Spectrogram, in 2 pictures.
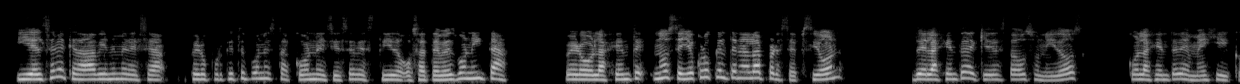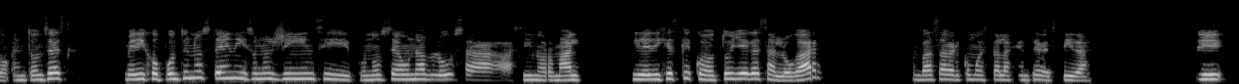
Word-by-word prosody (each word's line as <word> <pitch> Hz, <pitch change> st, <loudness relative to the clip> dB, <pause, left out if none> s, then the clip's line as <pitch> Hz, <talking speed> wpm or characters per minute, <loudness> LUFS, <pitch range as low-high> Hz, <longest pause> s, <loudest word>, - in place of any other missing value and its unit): y 240 Hz, 0 st, +5 dB
él 235 Hz, 0 st, +5 dB
se 310 Hz, -, -2 dB
me 350 Hz, -1 st, -1 dB
quedaba 230 Hz, -3 st, +4 dB
viendo 245 Hz, 0 st, +2 dB
y -, -, 0 dB
me 250 Hz, -, 0 dB
decía: 220 Hz, -1 st, -2 dB, 0.2 s
"¿Pero 235 Hz, -2 st, +1 dB
por 230 Hz, 0 st, -8 dB
qué 250 Hz, -, -2 dB
te 275 Hz, -, -4 dB
pones 270 Hz, 0 st, -2 dB
tacones 225 Hz, -1 st, -1 dB
y -, -, 0 dB
ese 210 Hz, +4 st, -3 dB
vestido?, 220 Hz, -2 st, -1 dB
o 195 Hz, -, -3 dB
sea, 210 Hz, +2 st, 0 dB
te 210 Hz, +1 st, +1 dB
ves 220 Hz, +2 st, +3 dB
bonita, 270 Hz, -4 st, +2 dB, 0.5 s
pero 230 Hz, -1 st, +4 dB
la 215 Hz, -1 st, +4 dB
gente". 240 Hz, +5 st, -1 dB
No 285 Hz, +4 st, +3 dB
sé, 265 Hz, -4 st, +3 dB
yo 265 Hz, +1 st, +3 dB
creo 330 Hz, +1 st, 0 dB
que 335 Hz, -, -1 dB
el 305 Hz, -, 0 dB
tener 290 Hz, -1 st, +1 dB
la 295 Hz, 0 st, +6 dB
percepción, 230 Hz, -, -1 dB, 0.7 s
de 240 Hz, +1 st, +4 dB
la 230 Hz, -1 st, +5 dB
gente 240 Hz, +4 st, -2 dB
de 290 Hz, -, +1 dB
aquí 225 Hz, -3 st, -4 dB
de 225 Hz, -, -1 dB
Estados 230 Hz, +1 st, -5 dB
Unidos, 215 Hz, +6 st, -3 dB, 0.4 s
con 230 Hz, 0 st, -3 dB
la 225 Hz, -2 st, +2 dB
gente 225 Hz, +2 st, -3 dB
de 240 Hz, -2 st, 0 dB
México. 200 Hz, -3 st, -4 dB
Entonces, 215 Hz, +6 st, +1 dB, 0.6 s
me 230 Hz, 0 st, +1 dB
dijo: 245 Hz, 0 st, +3 dB
"Ponte 250 Hz, +3 st, +2 dB
unos 300 Hz, -1 st, -1 dB
tenis, 280 Hz, -1 st, +2 dB
unos 255 Hz, -1 st, 0 dB
jeans 255 Hz, -1 st, +1 dB
y, 225 Hz, -5 st, -1 dB
pues, 205 Hz, +1 st, -6 dB
no 220 Hz, +2 st, -1 dB
sé, 230 Hz, +2 st, -1 dB
una 235 Hz, +1 st, +1 dB
blusa 225 Hz, 0 st, -3 dB, 0.4 s
así 210 Hz, 0 st, -4 dB
normal". 200 Hz, 0 st, 0 dB, 0.5 s
Y 230 Hz, -, +1 dB
le 225 Hz, 0 st, +5 dB
dije: 230 Hz, +3 st, +2 dB
"Es 255 Hz, -, -11 dB
que 280 Hz, 0 st, -3 dB
cuando 220 Hz, -4 st, 0 dB
tú 255 Hz, +6 st, +1 dB
llegues 255 Hz, -1 st, +4 dB
al 210 Hz, -4 st, 0 dB
lugar, 200 Hz, -, +3 dB, 0.9 s
vas 215 Hz, 0 st, -2 dB
a 230 Hz, -, +2 dB
ver 220 Hz, -1 st, -1 dB
cómo 225 Hz, +1 st, -5 dB
está 215 Hz, +1 st, -6 dB
la 210 Hz, -1 st, -3 dB
gente 210 Hz, +1 st, -6 dB
vestida". 190 Hz, -2 st, -3 dB, 1.1 s
Sí. 230 Hz, 0 st, +4 dB
230 Hz, 200 wpm, -23 LUFS, 215-255 Hz, 1.1 s, la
